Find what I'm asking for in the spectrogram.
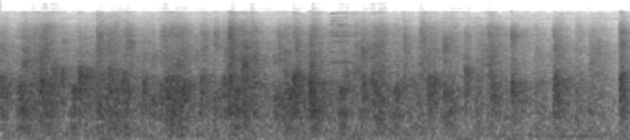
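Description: Sustained audience applause at a fundraiser gala for drug abuse prevention, a dense steady wash of many hands clapping with no talk over it.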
